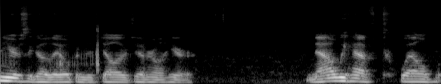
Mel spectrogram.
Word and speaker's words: Dollar General: For some goofy ass reason, everyone, just like Travis, pronounced it the Dollar Gentral.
